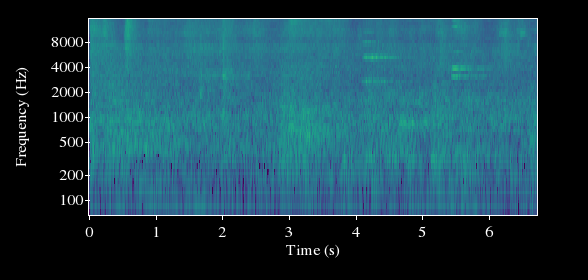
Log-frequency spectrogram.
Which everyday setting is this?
subway station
